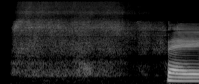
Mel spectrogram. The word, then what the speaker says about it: phase: That means our E is silent. He doesn't make a sound of his own, but he helps A say his name.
